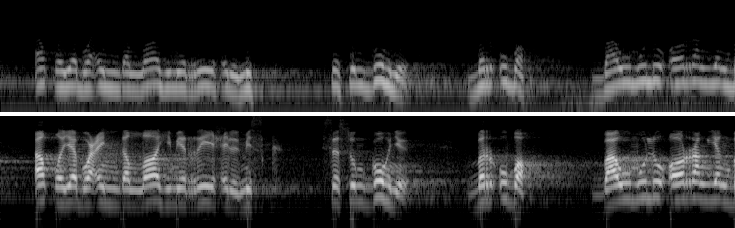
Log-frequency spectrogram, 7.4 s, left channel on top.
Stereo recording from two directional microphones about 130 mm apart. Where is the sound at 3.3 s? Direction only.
20° left (ahead or behind).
